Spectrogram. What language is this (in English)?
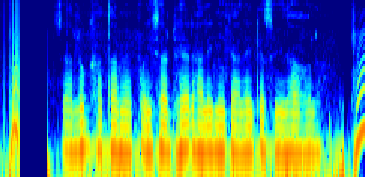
Bhojpuri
